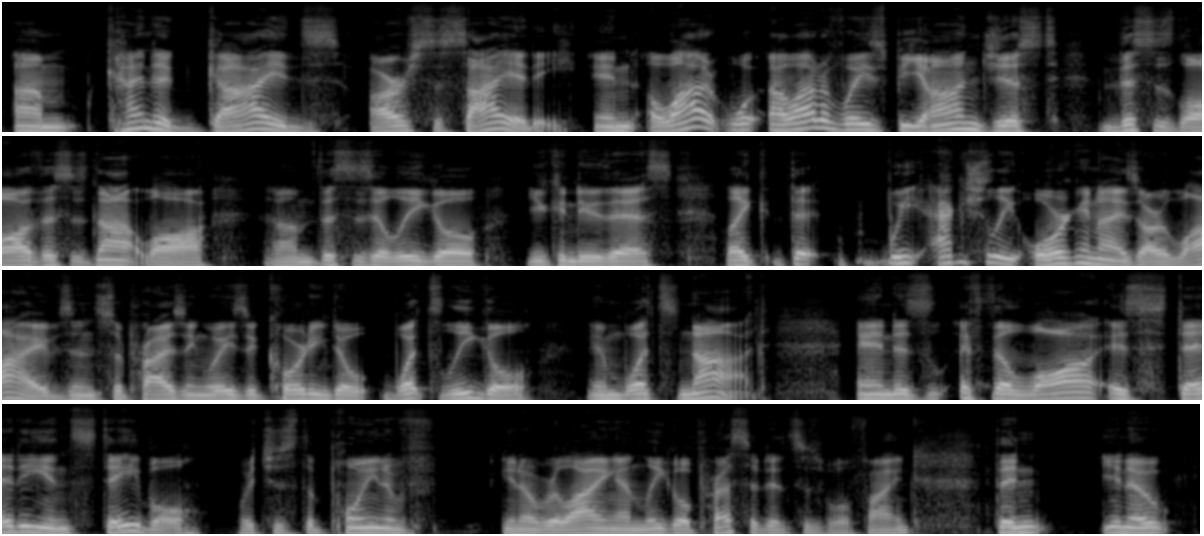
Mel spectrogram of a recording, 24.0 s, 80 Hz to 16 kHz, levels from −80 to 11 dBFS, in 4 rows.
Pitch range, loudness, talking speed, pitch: 110-135 Hz, -21 LUFS, 185 wpm, 120 Hz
